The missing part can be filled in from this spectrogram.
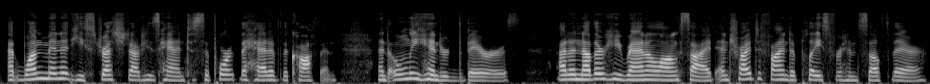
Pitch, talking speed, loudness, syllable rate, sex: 210 Hz, 220 wpm, -20 LUFS, 6.4 syllables/s, female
